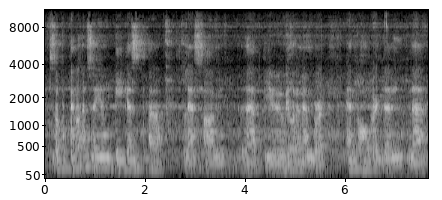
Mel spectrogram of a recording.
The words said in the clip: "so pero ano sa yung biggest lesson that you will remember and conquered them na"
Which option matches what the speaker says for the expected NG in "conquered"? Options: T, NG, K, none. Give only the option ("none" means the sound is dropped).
NG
